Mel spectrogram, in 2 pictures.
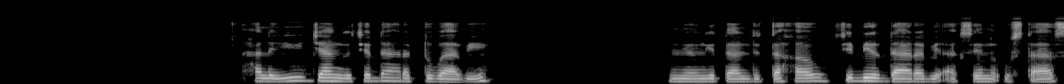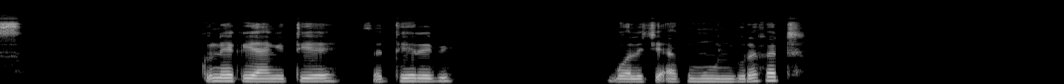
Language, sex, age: Wolof, male, 25-35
